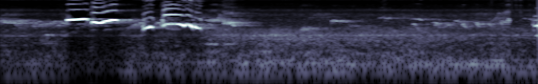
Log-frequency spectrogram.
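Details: Oriental magpie-robin on a training recording for young birds, meant to speed them toward dense 'nembak rapat' singing. A short phrase of loud, clear whistles is followed by quiet background hiss and faint twitters.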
